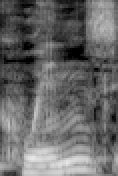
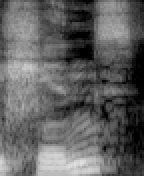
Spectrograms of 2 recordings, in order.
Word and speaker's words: Qin: sighs shin sighs see I looked up the pronunciation apparently quinn's is actually shins mmm you don't say how I've been saying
